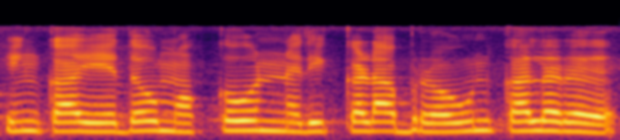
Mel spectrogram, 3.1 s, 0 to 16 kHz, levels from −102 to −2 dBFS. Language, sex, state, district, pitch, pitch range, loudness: Telugu, female, Telangana, Karimnagar, 245 Hz, 230-250 Hz, -13 LUFS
